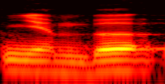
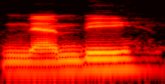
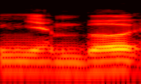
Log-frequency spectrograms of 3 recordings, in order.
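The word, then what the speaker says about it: Ñemby: out into the um neighboring City U it's pronounced Nimo it looks like it's pronounced nmi but you say nyimo and we had fun um a lot of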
